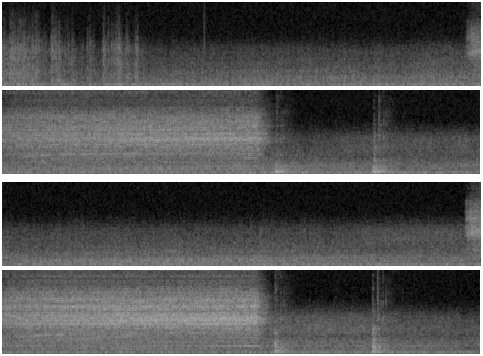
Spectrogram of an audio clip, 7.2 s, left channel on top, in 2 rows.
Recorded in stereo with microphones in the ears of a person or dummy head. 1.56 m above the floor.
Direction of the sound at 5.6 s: 60° right (ahead or behind).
